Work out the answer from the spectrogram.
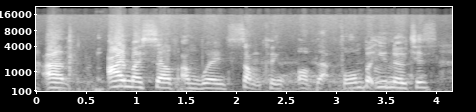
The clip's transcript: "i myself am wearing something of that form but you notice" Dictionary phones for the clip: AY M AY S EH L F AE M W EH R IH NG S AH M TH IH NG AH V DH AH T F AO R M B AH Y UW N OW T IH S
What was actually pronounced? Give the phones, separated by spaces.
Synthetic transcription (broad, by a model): AY M AY S EH L F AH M W EH R IH NG S AH M TH IH NG AH V DH AH T F AO R M B AH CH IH N OW T IH S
